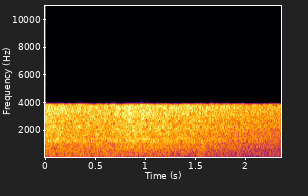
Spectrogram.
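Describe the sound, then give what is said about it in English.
Ocean waves wash steadily onto the shore in a continuous, fairly loud rushing hiss with no distinct breaks, easing off slightly toward the end, with no voices. “Stepping forward. In the waves. The waves. That embrace.”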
